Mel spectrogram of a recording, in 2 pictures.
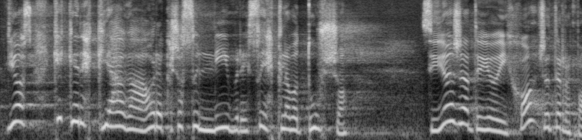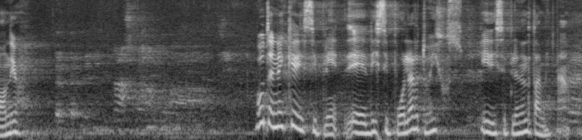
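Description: Animated Rioplatense woman preaching in a hall. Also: sits high, moderate pace, long pauses. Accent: Rioplatense Spanish. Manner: animated, conversational, acts out parents' voices. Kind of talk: sermon.

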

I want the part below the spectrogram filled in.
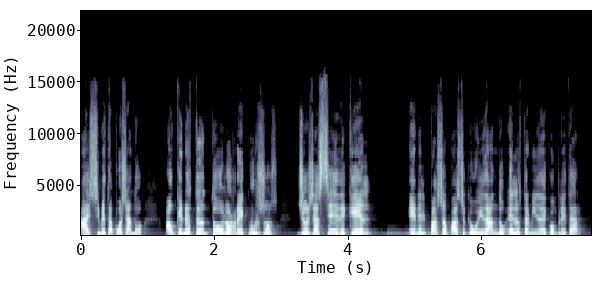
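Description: A man's voice: extremely high pitch, fairly bright tone. A man with a Rioplatense Spanish accent preaching a sermon in an earnest, repetitive, story-driven way.

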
